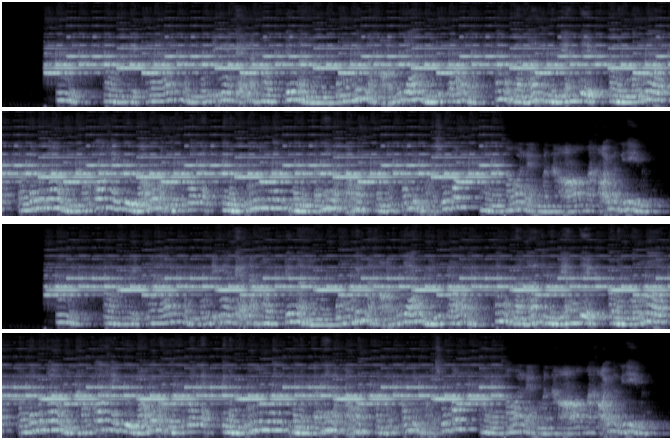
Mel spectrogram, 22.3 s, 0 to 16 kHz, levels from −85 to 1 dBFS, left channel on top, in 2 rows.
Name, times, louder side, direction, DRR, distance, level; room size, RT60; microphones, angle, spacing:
sound 1, 0.7-19.5, left 1 dB, 10° left, 0.4 m, -25 dB
voice 1, 0.9-1.2 1.7-7.9 8.2-11.0 11.4-14.5 14.8-21.9, left 1 dB, 30° right, -7 dB, 1.1 m, -27 dB
2.5 x 2.4 x 2.4 m, 1.1 s
head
